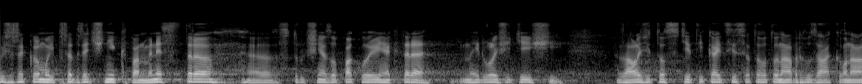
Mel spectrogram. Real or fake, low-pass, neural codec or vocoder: real; 7.2 kHz; none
